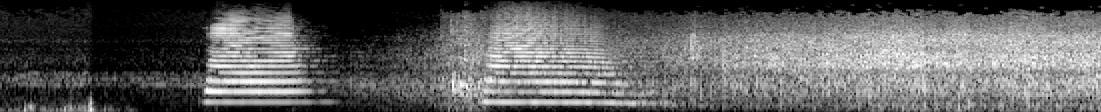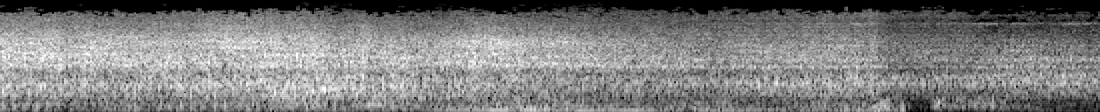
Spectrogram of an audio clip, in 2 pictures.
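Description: Electric locomotive horn sounding twice, a short blast then a longer one whose pitch drops slightly as it passes. Then the loud rush and wheel-on-rail clatter of a high-speed passenger train's coaches going by, ending abruptly a second or so before the end.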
